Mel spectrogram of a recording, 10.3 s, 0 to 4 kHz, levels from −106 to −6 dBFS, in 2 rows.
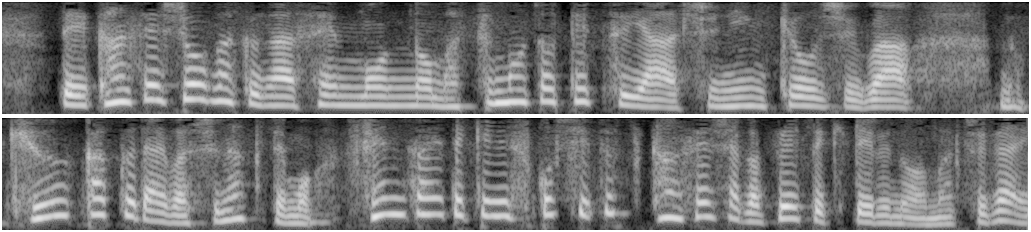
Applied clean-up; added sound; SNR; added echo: neural mask model Resemble Enhance denoiser.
